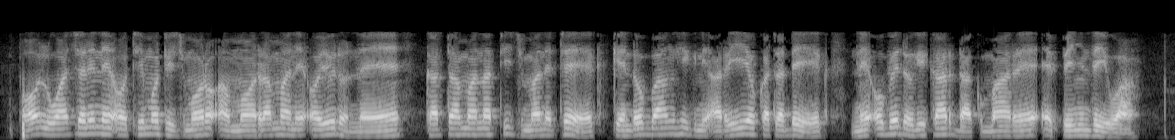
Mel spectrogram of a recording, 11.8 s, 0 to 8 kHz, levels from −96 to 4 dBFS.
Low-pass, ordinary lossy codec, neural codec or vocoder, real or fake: 7.2 kHz; AAC, 16 kbps; none; real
